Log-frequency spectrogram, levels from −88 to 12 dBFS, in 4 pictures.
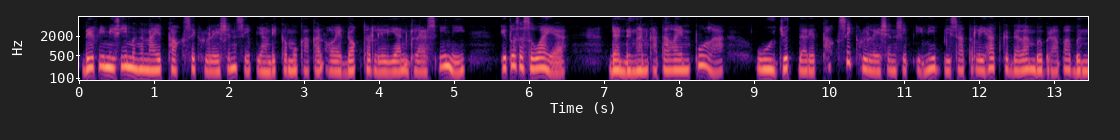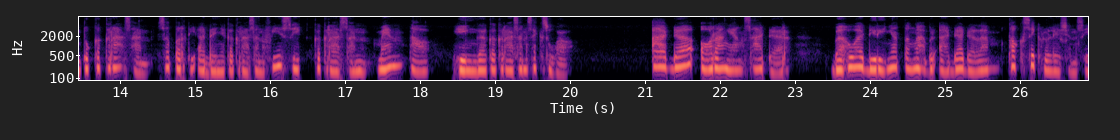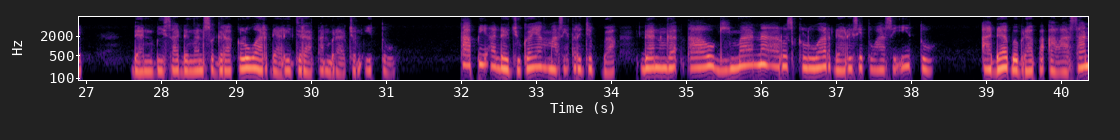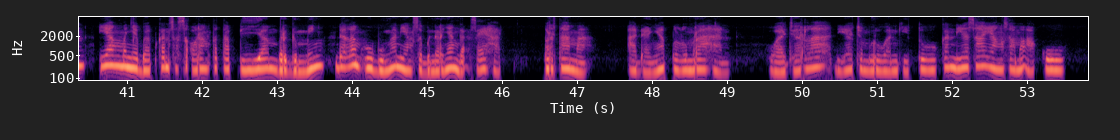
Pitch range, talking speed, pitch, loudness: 175-210 Hz, 115 wpm, 190 Hz, -22 LUFS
